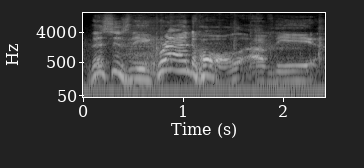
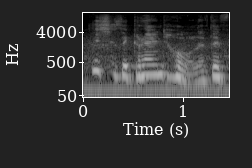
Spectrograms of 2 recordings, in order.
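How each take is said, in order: First: It is said in the speaker's normal voice. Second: It is said in a put-on Mrs. Doubtfire voice.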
